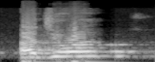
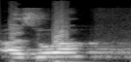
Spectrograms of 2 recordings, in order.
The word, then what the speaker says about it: adjure: ये क्या हो गया आपका, अजुआ, ठीक है ना, अजुआ, डी और जेड ऐसे करके अजुआ, डी पूरी तरह से अडजुआ नहीं आएगा, अजुआ, ये अबजुआ, ये अजुआ, ठीक है, अजुआ, ठीक है।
